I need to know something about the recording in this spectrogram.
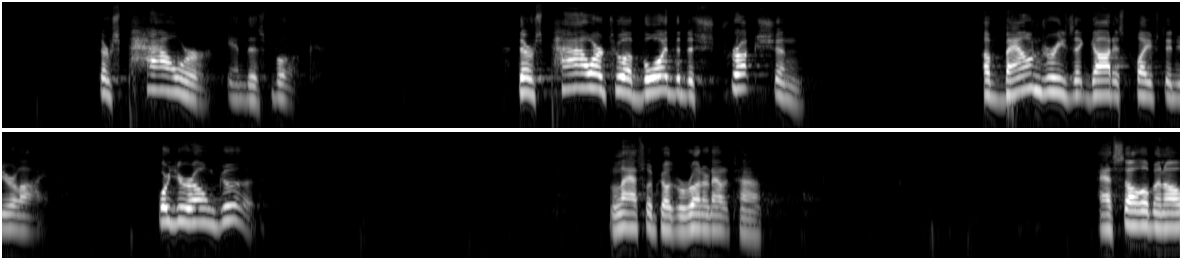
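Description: A middle-aged man speaks slowly and earnestly through a microphone, with long pauses.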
